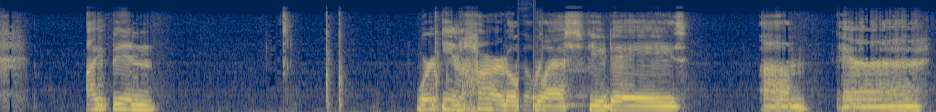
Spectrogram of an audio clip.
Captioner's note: click of computer's trackpad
